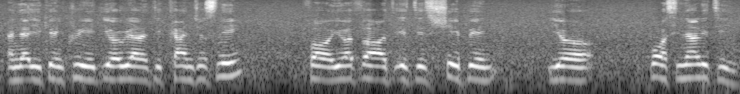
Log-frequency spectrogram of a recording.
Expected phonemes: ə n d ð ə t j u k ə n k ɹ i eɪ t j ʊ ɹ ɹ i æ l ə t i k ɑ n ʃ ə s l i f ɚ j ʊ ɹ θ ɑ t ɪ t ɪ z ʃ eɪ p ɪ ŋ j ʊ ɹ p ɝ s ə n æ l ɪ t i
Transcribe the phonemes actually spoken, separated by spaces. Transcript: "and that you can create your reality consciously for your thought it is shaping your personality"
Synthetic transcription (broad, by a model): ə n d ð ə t j u k ə n k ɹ i eɪ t j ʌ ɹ ɹ i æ l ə t i k ɑ n ʃ ə s l i f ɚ j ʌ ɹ θ ɑ t ɪ t ɪ z ʃ eɪ p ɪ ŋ j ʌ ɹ p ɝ s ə n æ l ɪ t i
